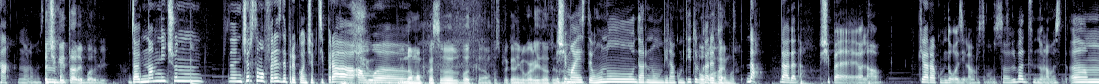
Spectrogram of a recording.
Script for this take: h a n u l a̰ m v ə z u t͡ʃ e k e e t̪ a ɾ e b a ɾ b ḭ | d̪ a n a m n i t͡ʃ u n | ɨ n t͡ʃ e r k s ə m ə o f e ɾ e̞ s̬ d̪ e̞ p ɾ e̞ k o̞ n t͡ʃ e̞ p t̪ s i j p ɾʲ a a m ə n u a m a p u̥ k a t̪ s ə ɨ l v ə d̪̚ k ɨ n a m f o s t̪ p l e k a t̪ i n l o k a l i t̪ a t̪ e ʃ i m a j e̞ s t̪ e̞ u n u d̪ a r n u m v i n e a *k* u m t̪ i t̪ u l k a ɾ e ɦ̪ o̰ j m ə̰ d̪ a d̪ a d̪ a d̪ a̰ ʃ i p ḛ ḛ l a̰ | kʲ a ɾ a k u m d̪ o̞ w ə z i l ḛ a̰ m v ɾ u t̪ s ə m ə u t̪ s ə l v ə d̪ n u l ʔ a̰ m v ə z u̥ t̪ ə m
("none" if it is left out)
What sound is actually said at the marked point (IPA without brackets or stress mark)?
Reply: k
